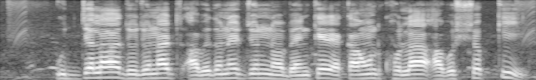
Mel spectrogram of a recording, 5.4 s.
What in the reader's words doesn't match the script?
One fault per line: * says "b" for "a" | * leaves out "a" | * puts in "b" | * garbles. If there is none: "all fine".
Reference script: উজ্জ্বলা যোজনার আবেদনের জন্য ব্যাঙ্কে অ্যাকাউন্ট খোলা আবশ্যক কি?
all fine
